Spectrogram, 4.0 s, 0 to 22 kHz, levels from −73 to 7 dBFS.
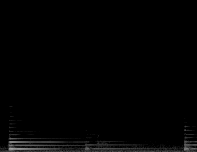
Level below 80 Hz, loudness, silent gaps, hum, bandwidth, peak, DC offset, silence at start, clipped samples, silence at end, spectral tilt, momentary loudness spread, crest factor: -58 dBFS; -36 LUFS; none; none; 8.4 kHz; -16 dBFS; under 0.1%; 0 s; under 0.1%; 0 s; -6 dB/octave; 25 LU; 22 dB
